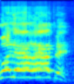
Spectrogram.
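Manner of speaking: high mock scream of panic; retold scream. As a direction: shout it up high, like you just lost the stream. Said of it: "I screamed".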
